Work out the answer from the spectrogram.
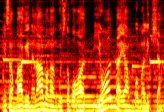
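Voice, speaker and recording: A man's voice: mid-range voice, brisk, close to an everyday voice. An actor playing a regretful, bereaved son with a Filipino accent, narrating his letter earnestly and sorrowfully in a radio drama. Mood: grieving, yearning. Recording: loud music under the voice. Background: loud background music.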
